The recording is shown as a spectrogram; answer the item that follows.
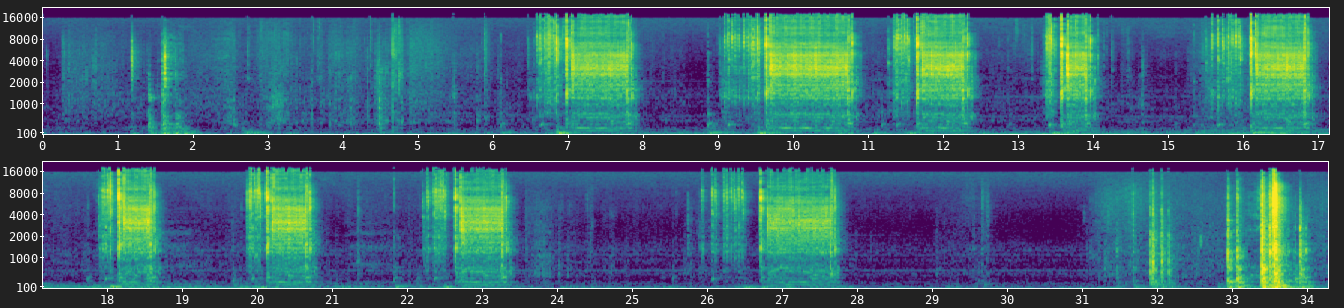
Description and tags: A call from an old rotary phone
